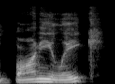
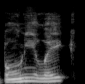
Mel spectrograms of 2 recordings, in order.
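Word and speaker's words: Bonney Lake: them is Bonnie Lake I hope it's not bony Lake if I'm mispronouncing it please let me know Max is it Bonnie Lake and Bonnie and Clyde or is it bony like bony M yes yes okay that's the best answer don't worry trivia is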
